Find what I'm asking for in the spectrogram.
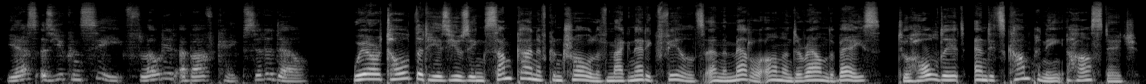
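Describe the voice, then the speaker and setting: A woman's voice: mid-range voice, expressive, normal speed, darkish tone, slightly rough, dry recording. An actress playing a serious female news reporter giving a formal, factual report in an audio drama.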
